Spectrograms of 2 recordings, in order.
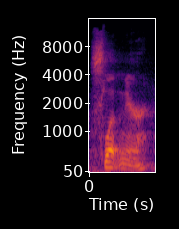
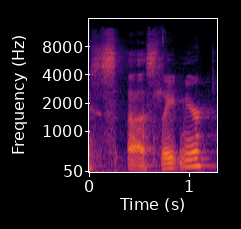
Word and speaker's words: Sleipnir: But and they try to teach us how to properly say Sleipnir, which is how we pronounce it, but it's actually Sleipnir. Yeah, it's more like an A sound in the middle.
